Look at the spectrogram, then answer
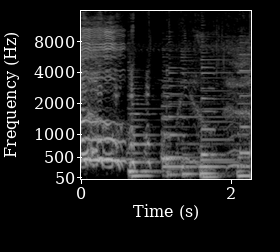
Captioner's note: sighing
